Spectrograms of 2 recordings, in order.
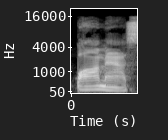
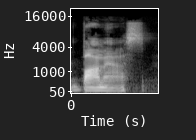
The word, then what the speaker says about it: Bombas: Is that how you pronounce it? – Probably not. Probably bombas. – Yeah, I was like, wait a minute, I don't think so. – There's only one S at the end.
